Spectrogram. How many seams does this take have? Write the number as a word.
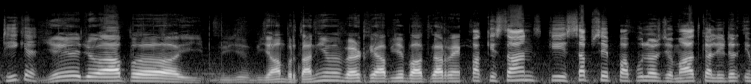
one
